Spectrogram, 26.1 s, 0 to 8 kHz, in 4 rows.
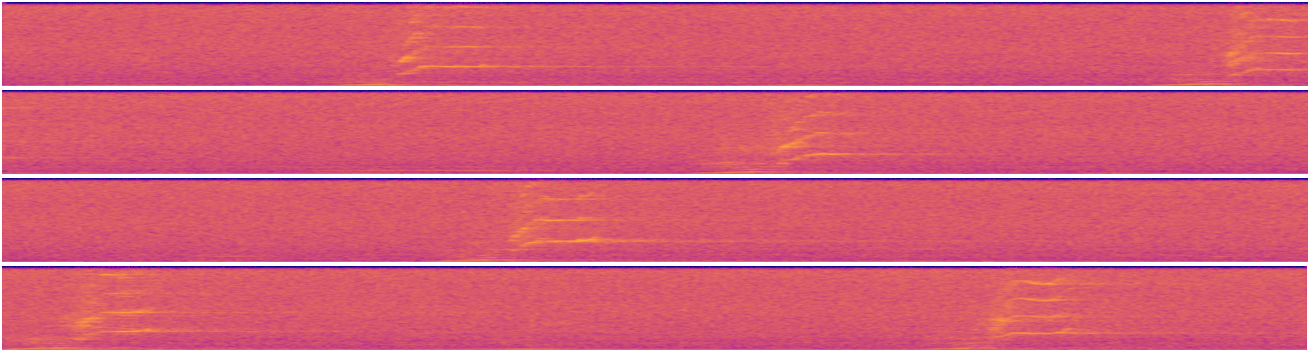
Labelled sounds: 2.0	2.6	humpback whale, 1.1 to 7.6 kHz
6.1	6.7	humpback whale, 1.0 to 6.4 kHz
10.0	10.9	humpback whale, 0.90 to 6.0 kHz
15.5	16.3	humpback whale, 1.1 to 8.0 kHz
19.6	20.6	humpback whale, 0.80 to 3.9 kHz
24.5	25.1	humpback whale, 1.2 to 6.6 kHz

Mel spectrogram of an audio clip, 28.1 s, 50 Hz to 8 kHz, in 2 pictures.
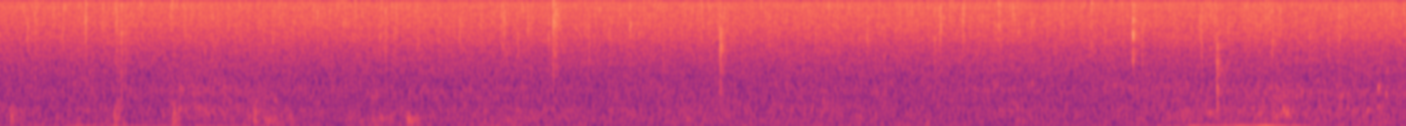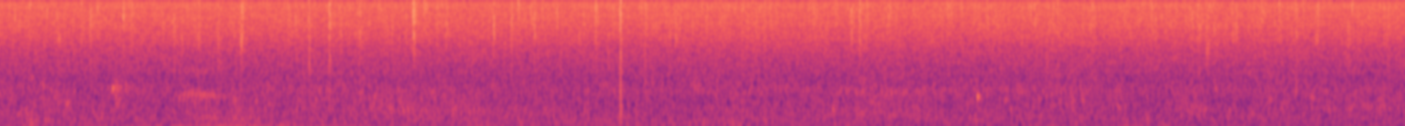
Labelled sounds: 15.1	15.4	water noise, 0.88 to 1.2 kHz
15.8	16.2	humpback whale, 0.78 to 0.88 kHz

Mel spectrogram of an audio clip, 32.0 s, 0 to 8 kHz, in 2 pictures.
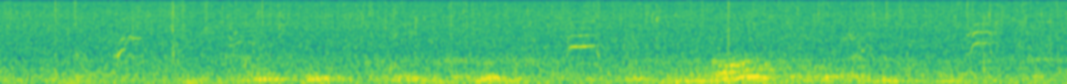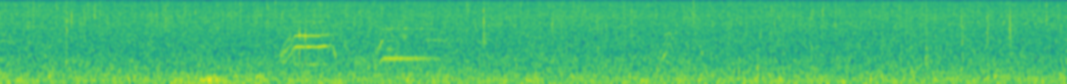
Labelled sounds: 8.5	9.0	killer whale, Bigg's (transient), 1.2 to 2.3 kHz
14.5	14.9	killer whale, Bigg's (transient), 1.0 to 2.5 kHz
20.3	21.0	killer whale, Bigg's (transient), 0.94 to 2.5 kHz
21.7	22.7	killer whale, Bigg's (transient), 0.78 to 1.9 kHz

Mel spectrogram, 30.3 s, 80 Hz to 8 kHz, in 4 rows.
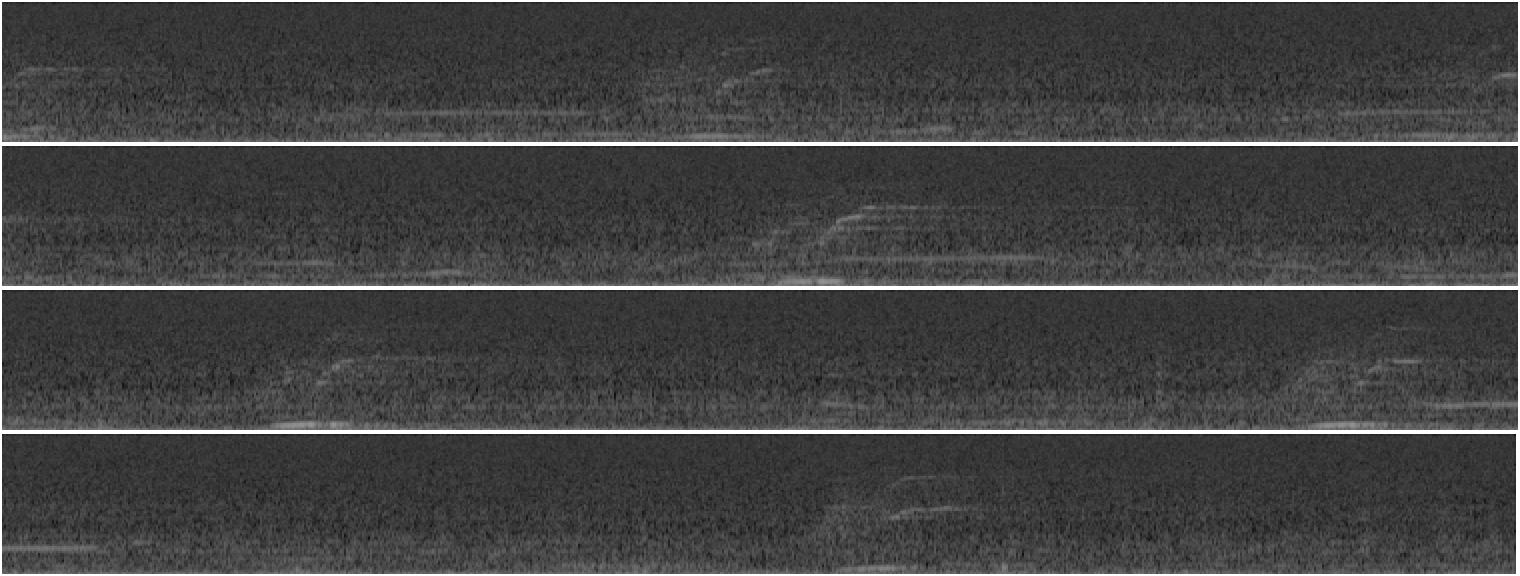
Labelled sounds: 0.1	0.4	humpback whale, 1.6 to 2.0 kHz
11.6	12.3	humpback whale, 0.93 to 2.2 kHz
17.0	17.3	humpback whale, 1.8 to 2.0 kHz
22.0	22.3	humpback whale, 1.6 to 1.8 kHz
27.2	27.6	humpback whale, 1.2 to 3.2 kHz

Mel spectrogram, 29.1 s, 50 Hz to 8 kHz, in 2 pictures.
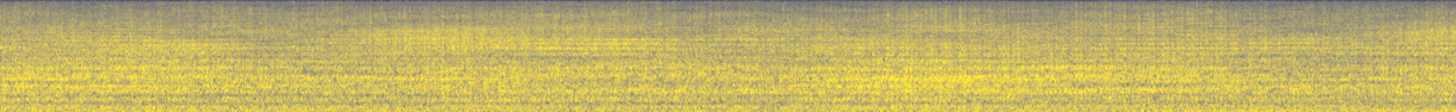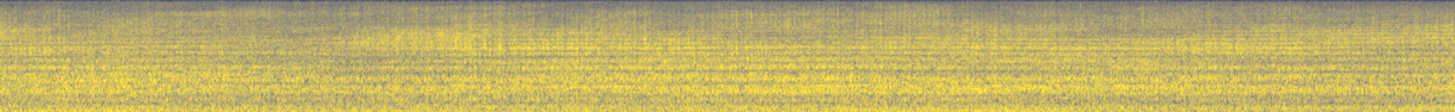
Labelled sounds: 27.9	28.1	vessel noise, 3.1 to 5.8 kHz

